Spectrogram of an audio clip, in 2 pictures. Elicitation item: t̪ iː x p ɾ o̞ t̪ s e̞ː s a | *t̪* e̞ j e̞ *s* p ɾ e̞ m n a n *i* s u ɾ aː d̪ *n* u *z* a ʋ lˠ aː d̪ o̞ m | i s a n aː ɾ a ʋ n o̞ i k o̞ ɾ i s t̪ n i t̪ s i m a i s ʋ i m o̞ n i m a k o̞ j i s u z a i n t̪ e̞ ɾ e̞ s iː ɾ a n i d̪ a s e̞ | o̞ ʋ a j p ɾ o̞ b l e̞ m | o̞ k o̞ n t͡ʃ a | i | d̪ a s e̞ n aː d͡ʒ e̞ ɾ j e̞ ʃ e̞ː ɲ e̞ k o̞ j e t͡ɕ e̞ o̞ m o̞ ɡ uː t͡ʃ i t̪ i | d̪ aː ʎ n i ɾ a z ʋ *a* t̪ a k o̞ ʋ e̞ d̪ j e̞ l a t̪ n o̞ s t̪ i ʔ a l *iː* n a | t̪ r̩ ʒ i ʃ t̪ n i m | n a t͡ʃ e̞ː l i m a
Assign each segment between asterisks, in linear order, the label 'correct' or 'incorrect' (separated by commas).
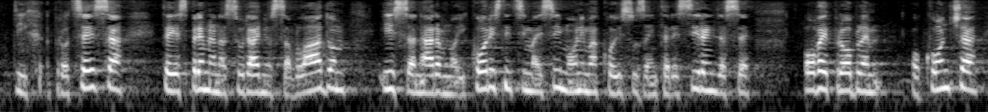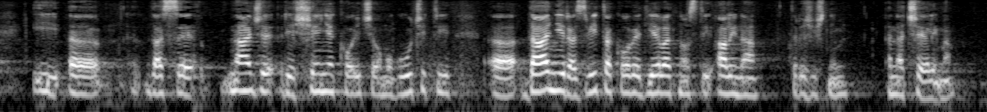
correct, correct, incorrect, incorrect, incorrect, incorrect, incorrect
